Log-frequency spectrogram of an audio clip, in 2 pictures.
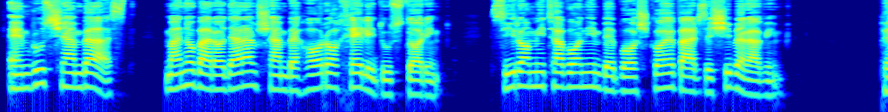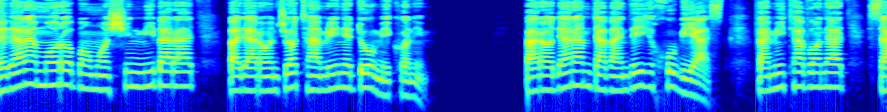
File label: text farsi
